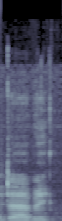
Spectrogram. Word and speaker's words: Derby: It's one of my favorite ones, but it's Derby. I say Derby. Unless it's the city, then it's Derby.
